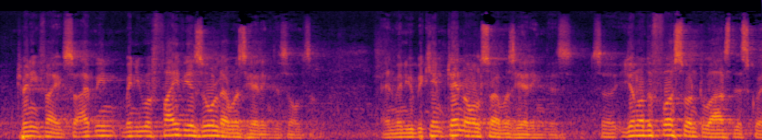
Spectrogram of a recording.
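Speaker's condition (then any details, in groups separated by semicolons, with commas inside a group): No condition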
